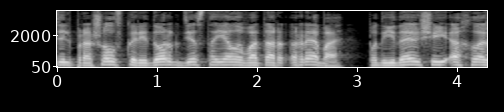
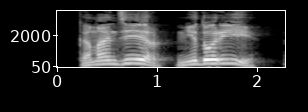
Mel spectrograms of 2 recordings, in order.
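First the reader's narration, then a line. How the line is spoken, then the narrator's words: Shout. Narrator (Russian): закричал Дизель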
